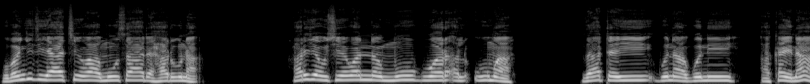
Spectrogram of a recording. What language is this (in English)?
Hausa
